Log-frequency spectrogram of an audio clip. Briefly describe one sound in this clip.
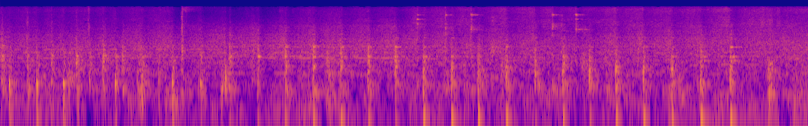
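A stitching machine clatters with rapid, steady mechanical knocks.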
